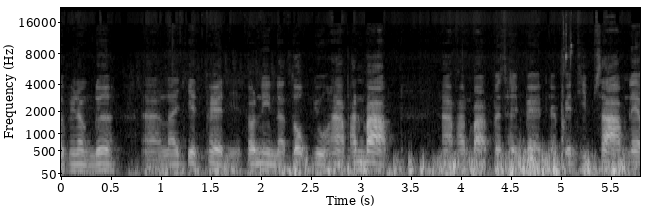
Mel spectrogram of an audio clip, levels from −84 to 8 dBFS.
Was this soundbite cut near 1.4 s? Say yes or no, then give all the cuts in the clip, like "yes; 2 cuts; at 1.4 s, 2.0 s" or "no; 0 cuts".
no; 0 cuts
